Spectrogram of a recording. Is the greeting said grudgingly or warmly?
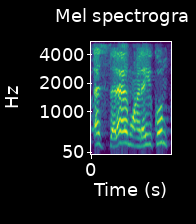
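warmly. The greeting sounds warm, cheerful and smiling. The speaker is truly happy to meet the other person. The speaker calls it right. "اللي بيقولها بقى بحب"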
